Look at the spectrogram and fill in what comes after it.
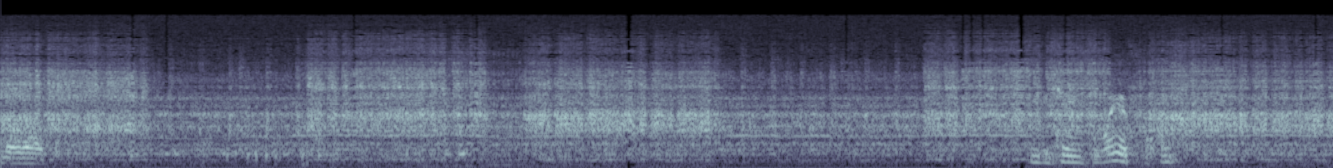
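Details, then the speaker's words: Homemade programmable bedside ventilator, a servo-driven scissor mechanism squeezing a bag-valve-mask (Ambu) bag: rushing and whirring in steady squeeze-and-release cycles with a motor hum throughout; mechanical ventilator cycling. "this waveform is one where it relaxes pauses for a second and then squeezes and releases again and it squeezes the patient as in healing when it releases exhale"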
